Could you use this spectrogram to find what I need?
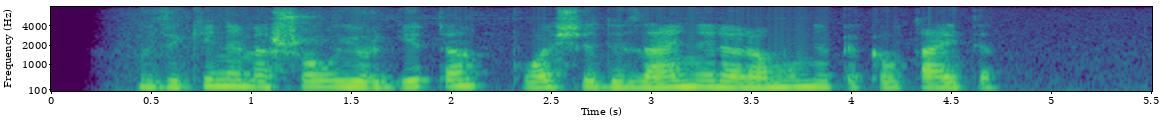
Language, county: Lithuanian, Vilnius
